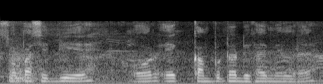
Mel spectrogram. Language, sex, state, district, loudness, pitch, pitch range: Hindi, male, Arunachal Pradesh, Papum Pare, -18 LUFS, 145 Hz, 140-150 Hz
